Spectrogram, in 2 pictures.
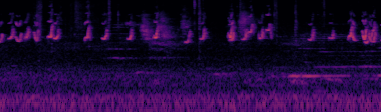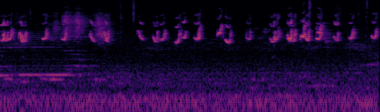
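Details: Baby chickens playing on a roof produce rapid, piercing peeps in rhythmic bursts roughly every half second, with faint lower hums beneath the chorus.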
